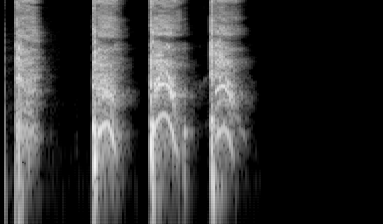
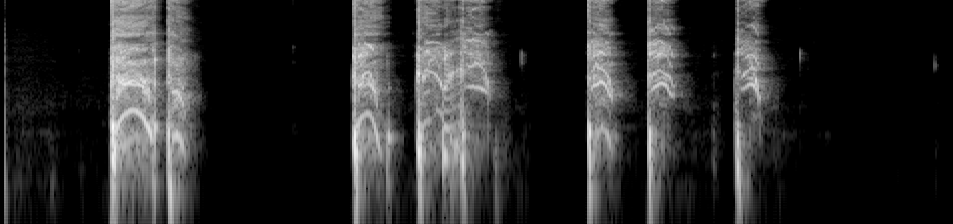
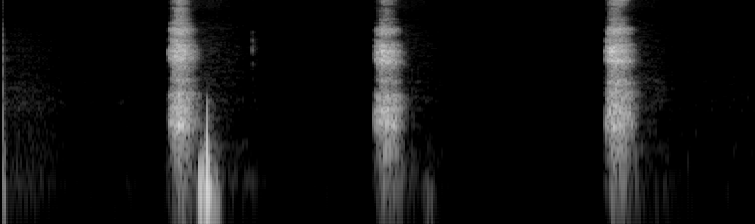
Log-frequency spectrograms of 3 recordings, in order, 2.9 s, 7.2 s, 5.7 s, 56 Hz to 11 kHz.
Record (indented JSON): {
  "cough_length": "2.9 s",
  "cough_amplitude": 32768,
  "cough_signal_mean_std_ratio": 0.39,
  "three_cough_length": "7.2 s",
  "three_cough_amplitude": 32768,
  "three_cough_signal_mean_std_ratio": 0.34,
  "exhalation_length": "5.7 s",
  "exhalation_amplitude": 10678,
  "exhalation_signal_mean_std_ratio": 0.25,
  "survey_phase": "beta (2021-08-13 to 2022-03-07)",
  "age": "18-44",
  "gender": "Male",
  "wearing_mask": "No",
  "symptom_runny_or_blocked_nose": true,
  "symptom_sore_throat": true,
  "symptom_fatigue": true,
  "symptom_fever_high_temperature": true,
  "symptom_headache": true,
  "symptom_onset": "3 days",
  "smoker_status": "Never smoked",
  "respiratory_condition_asthma": false,
  "respiratory_condition_other": false,
  "recruitment_source": "Test and Trace",
  "submission_delay": "1 day",
  "covid_test_result": "Positive",
  "covid_test_method": "RT-qPCR",
  "covid_ct_value": 18.8,
  "covid_ct_gene": "ORF1ab gene",
  "covid_ct_mean": 19.0,
  "covid_viral_load": "590000 copies/ml",
  "covid_viral_load_category": "Low viral load (10K-1M copies/ml)"
}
